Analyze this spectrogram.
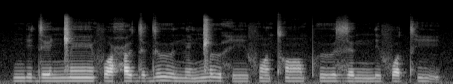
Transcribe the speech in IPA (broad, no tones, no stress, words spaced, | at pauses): ŋide ŋ͡ǁẽːfɔ ħɯdɘdɯːnẽ ŋ͡ǁɯhiːfɔ̃ tʰɔ̃ːpʰɯ zɘŋnifɔ tʰi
